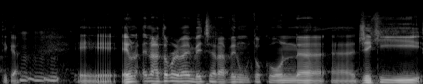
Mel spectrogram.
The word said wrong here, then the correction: GKE: e il JKE, non si dice così, GKE, più facile.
